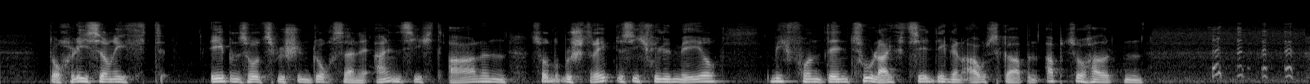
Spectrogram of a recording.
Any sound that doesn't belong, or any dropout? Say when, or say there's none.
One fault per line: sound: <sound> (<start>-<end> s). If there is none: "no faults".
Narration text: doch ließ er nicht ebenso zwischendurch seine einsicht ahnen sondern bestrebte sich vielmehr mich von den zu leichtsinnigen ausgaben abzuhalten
sound: laugh (12.1-13.0 s)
